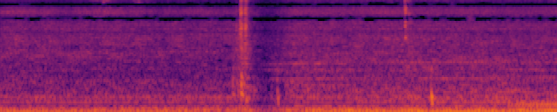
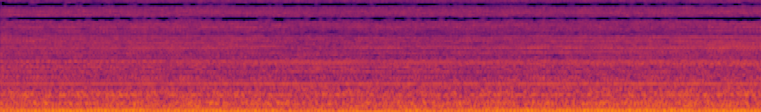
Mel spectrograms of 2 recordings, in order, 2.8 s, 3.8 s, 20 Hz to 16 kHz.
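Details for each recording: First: Walk-in freezer, newly installed replacement 3-pole 208 V contactor: one sharp clunk as it pulls right in, then steady hum of compressor and fan running; normal engagement. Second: Walk-in freezer condensing unit on roof, 3-pole contactor in electrical panel: loud steady buzz with rattling edge, contactor vibrating and not closing fully, supply 202 V on all legs; chattering contactor.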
